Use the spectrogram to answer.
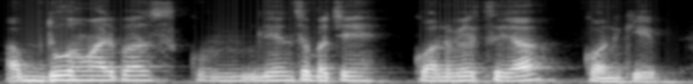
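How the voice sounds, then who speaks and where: A man's voice: on the high side, normal speed, warm tone. A man teaching an exam-prep lesson, working through questions in a chatty, coaxing way and often checking with the class.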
